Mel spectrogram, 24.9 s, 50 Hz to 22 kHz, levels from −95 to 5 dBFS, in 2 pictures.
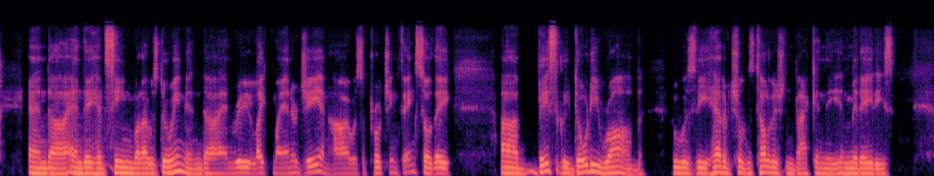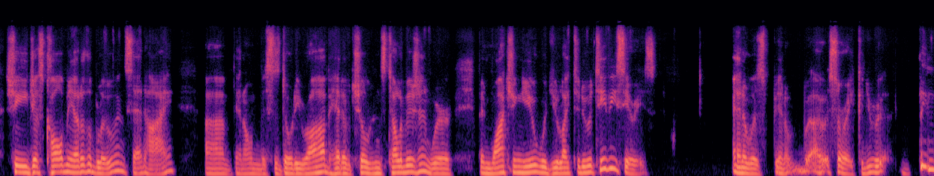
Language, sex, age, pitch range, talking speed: English, male, 50-69, 120-145 Hz, 205 wpm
